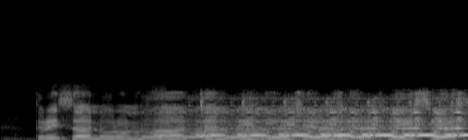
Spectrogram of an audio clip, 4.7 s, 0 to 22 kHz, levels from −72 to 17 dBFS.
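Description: Feedback howl runs from 1.38 s to the end: a growing mic-to-speaker loop rings near 1 kHz, pulsing about every 0.4 s, a bright spectrogram line about 8 dB above speech.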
